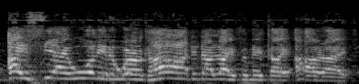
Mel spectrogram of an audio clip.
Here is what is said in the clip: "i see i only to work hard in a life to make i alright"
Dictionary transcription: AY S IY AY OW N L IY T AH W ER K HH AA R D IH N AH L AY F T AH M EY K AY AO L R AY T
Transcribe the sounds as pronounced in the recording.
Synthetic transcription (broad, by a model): AY S IY AY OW L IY T AH W ER K HH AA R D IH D AH L AY F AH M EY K AY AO L R AY T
